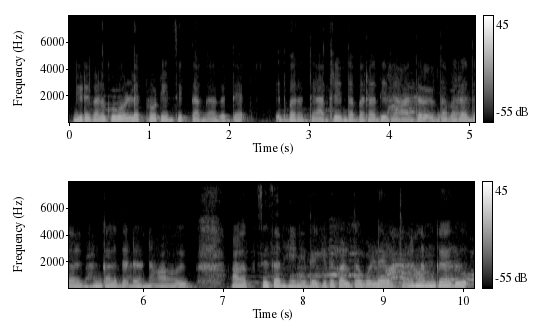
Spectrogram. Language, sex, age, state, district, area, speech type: Kannada, female, 30-45, Karnataka, Mysore, rural, spontaneous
